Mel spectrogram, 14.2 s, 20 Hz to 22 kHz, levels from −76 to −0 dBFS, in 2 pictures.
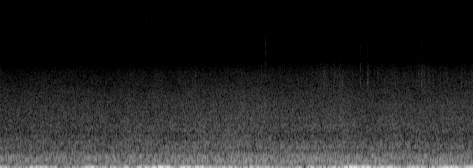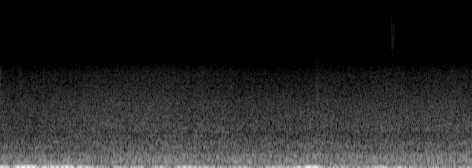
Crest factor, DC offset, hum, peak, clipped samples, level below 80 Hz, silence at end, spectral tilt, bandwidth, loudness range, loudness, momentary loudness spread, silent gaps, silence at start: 14 dB; under 0.1%; none; -6 dBFS; under 0.1%; -34 dBFS; 0 s; -7 dB/octave; 5.2 kHz; 1 LU; -37 LUFS; 2 LU; none; 0 s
